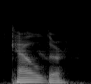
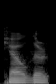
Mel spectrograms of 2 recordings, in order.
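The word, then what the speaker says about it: Caulder: this is a torch bear his name is caler k a u l d e r in case you want to spell it so caler the torch bear our NPC with us is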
